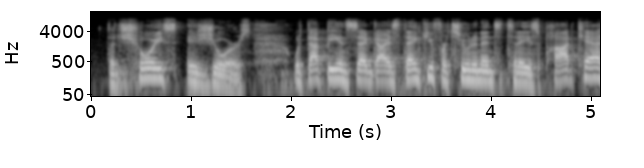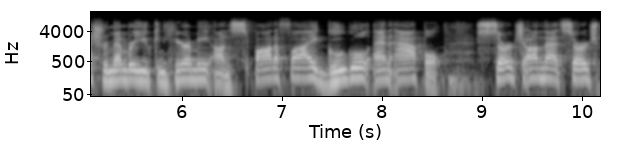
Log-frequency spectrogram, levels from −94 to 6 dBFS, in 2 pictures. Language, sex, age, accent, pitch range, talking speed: English, male, 30-49, American, 115-155 Hz, 175 wpm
